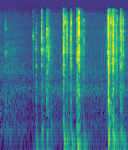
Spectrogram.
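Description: Short bursts of computer keyboard typing as a command is entered, several quick clustered key clicks in three groups with pauses between, close and quiet, no voices.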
